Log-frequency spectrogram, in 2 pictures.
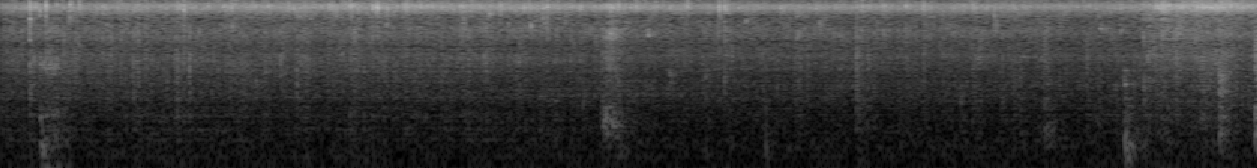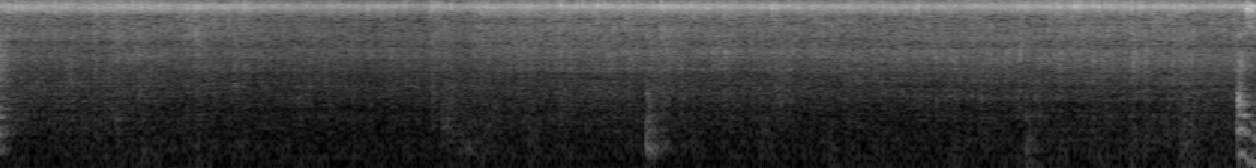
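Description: Onions fry in a pan for spicy baked beans with sausage, a steady close sizzle that grows slightly louder midway, with occasional faint clicks of stirring and no speech.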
